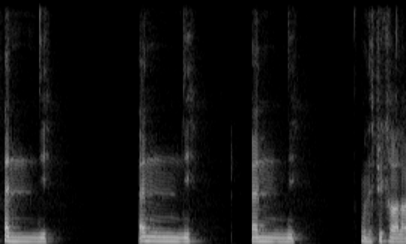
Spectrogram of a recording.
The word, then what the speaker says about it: النيل: vrai ça se prononce Anni. Anni. Anni. On expliquera la règle plus tard. Faut juste retenir ça. Anni. Ça s'écrit L N, mais dans la prononciation ça se dit N.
